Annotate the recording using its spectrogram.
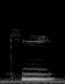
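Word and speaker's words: qui: who or whom is key and it's pronounced like the word for to put a key in the door key remember it means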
